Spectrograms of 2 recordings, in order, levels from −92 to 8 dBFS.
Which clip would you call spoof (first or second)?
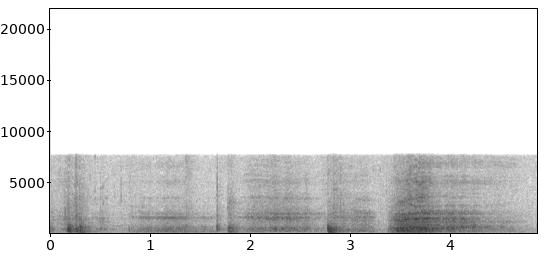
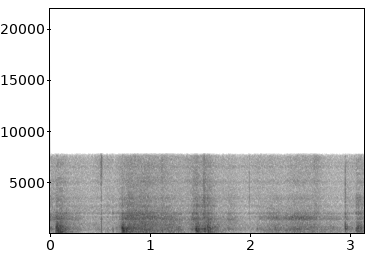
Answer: second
